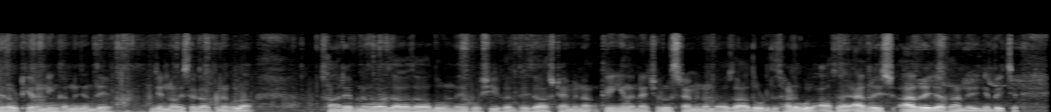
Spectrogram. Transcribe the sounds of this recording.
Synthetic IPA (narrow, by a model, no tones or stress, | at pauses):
t̪eːɾaːʊʈʰːijaːɾənɪ̃ŋɡkəɾneːd͡ʒãːnd̪eːd͡ʒɪnːãːiːsəɡaːəpɽeːkoːlaː | saːɾeːəp̬ɳeːkoːlaːzjaːd̪aːzjaːd̪aːd̪uːɾneːiːkoːʃɪʃkəɾd̪eːzjaːd̪aːsʈɛːmɪnaːkəiãːd̪aːnɛːt͡ʃʊɾəlsʈɛːmɪnːãd̪aːzjaːd̪aːd̪uːɽd̪eːsaːɖeːkoːlaəsɛːʋɾeːd͡ʒɛːʋɾeːd͡ʒasɦanːẽːd͡ʒɪnẽbɪt͡ʃ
